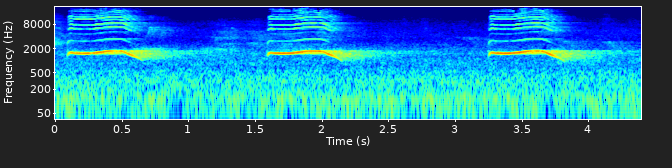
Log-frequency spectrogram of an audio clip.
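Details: Three loud, ringing koel whistles, evenly spaced about one and a half seconds apart, each rising gently and ending in a quick downward slide, against soft background noise.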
